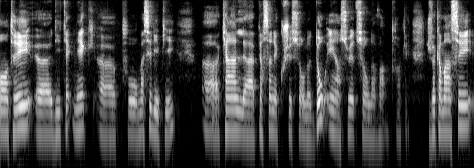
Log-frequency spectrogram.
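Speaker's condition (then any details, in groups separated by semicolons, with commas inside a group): No condition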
